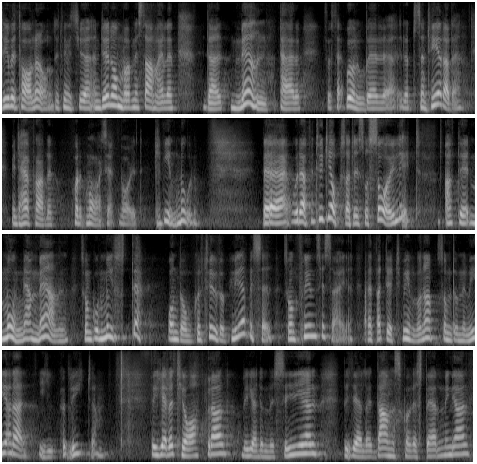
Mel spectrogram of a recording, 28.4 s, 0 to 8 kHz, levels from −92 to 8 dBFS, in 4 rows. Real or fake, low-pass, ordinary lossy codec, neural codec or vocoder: fake; none; none; codec, 16 kHz, 1 kbps, FunCodec, trained on LibriTTS, 50 frames a second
